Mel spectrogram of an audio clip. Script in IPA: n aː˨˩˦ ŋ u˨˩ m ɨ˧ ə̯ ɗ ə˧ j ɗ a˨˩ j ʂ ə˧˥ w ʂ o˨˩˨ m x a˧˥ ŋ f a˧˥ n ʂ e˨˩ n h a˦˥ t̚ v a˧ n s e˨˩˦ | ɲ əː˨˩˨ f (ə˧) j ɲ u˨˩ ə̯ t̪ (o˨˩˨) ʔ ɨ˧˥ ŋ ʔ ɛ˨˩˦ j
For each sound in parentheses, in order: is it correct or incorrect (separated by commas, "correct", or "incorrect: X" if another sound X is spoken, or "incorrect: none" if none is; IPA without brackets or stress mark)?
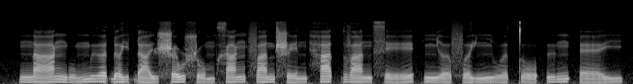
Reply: incorrect: ə˨˩, correct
